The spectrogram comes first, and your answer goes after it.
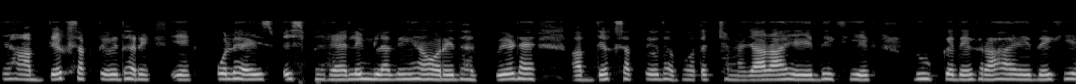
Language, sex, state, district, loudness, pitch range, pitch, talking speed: Hindi, female, Maharashtra, Pune, -25 LUFS, 225-245 Hz, 230 Hz, 190 wpm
